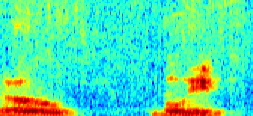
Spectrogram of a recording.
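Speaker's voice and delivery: ordinary delivery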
